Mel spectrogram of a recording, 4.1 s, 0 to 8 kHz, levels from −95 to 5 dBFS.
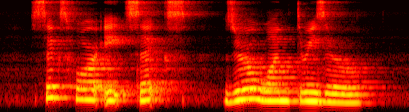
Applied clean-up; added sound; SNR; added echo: none; none; none; reverberation time 0.7 s.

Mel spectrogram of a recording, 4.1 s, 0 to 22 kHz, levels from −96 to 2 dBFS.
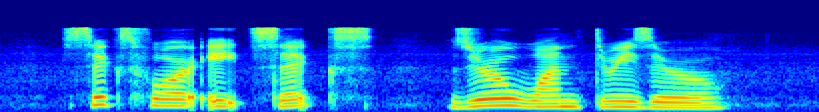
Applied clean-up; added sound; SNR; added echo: none; none; none; none.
